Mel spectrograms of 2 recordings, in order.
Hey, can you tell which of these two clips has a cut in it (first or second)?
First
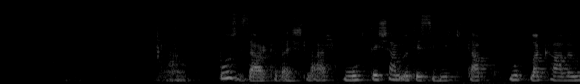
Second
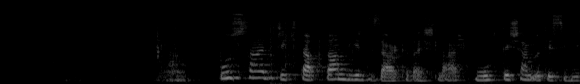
first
